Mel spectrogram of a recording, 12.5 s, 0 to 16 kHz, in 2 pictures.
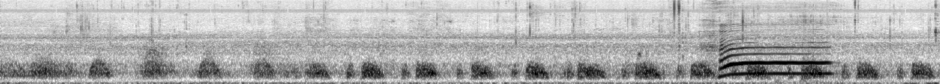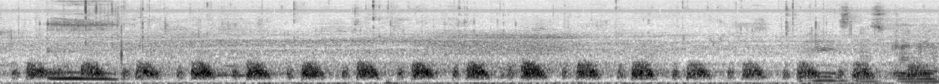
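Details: Home check at the end of the first trimester: a handheld Doppler, hard to keep on the baby, picks up rapid, regular whooshing fetal heartbeat pulses, about 160 on the sound, counted at roughly 162–165 beats a minute.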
